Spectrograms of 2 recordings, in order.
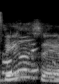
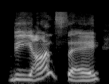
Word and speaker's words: Bionce: Beyoncé." And I went on to explain that it's spelled differently, but pronounced the same.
